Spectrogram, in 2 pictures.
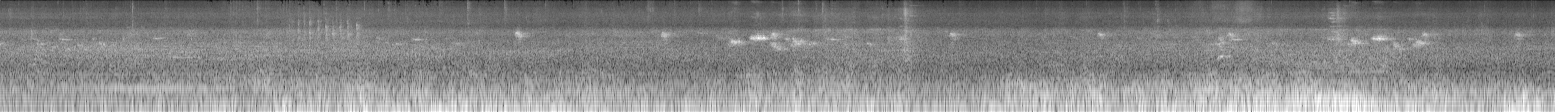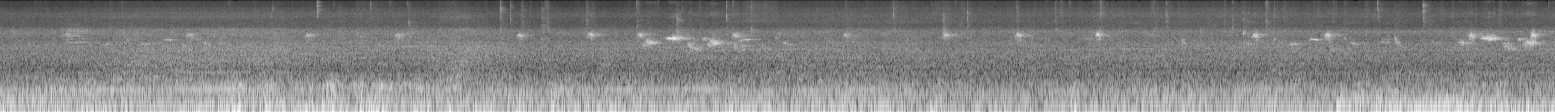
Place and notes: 桃園八德埤塘生態公園, Bade Dist. - Birds and thunder sound
walking In the park, Dog sounds, Birds sound, Traffic sound, thunder sound, Tourists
